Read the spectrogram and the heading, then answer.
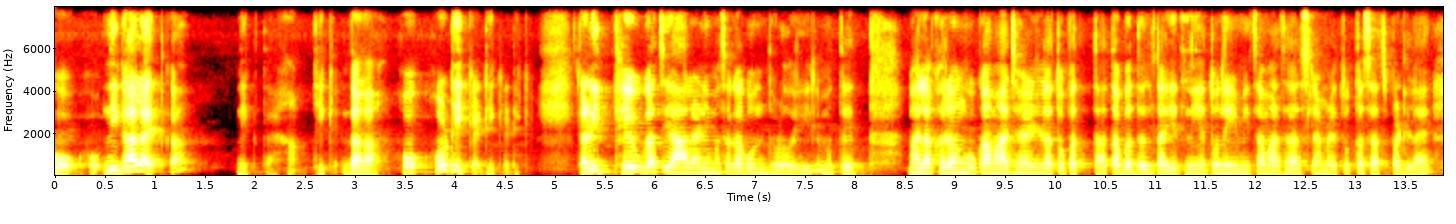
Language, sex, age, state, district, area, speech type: Marathi, female, 30-45, Maharashtra, Sangli, urban, spontaneous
